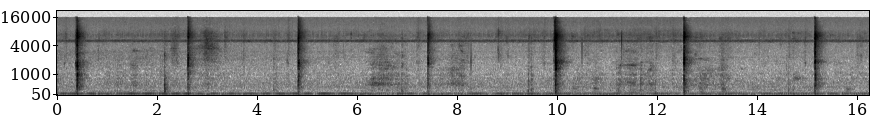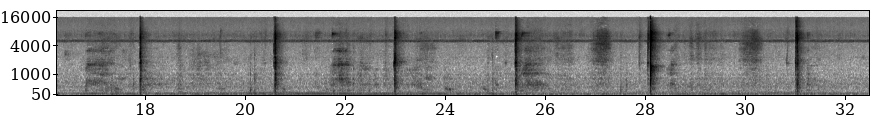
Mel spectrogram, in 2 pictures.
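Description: Hand-release push-ups on a tile floor: a sharp slap about every two and a half seconds, twelve in all, as the hands come back down onto the tiles, with faint breaths between some of them.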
